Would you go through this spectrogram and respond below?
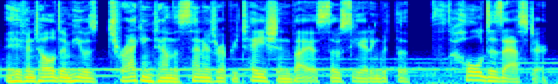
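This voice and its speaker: An actor playing a gruff, stubborn paleontologist who speaks wearily and sardonically, quickening when excited. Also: male voice, sits low, music in the background. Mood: bitter, regretful. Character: gruff middle-aged male paleontologist, bitter and stubborn. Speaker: doctor running a research center. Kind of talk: audio drama acting.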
